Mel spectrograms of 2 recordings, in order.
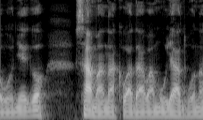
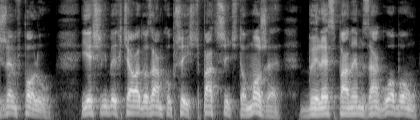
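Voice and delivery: louder, firm orders; commanding knight; 5 semitones higher, 7 dB louder than usual. Acted. Knight giving his servant orders before battle, firm. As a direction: command briskly.

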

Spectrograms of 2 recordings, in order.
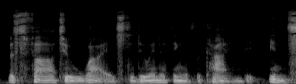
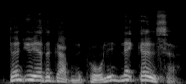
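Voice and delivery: fast, high urgent plea; 10 semitones higher, faster than usual. Acted. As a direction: hurry him, he must let go. Sam urging Winkle to let go.

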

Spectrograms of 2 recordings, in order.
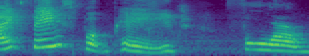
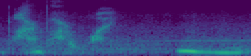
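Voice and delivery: breathy whisper to herself; 7 semitones lower, 25 dB quieter than usual. Real, not acted. Repeating a viewer's comment to herself, whispered. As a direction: whisper the words under her breath.

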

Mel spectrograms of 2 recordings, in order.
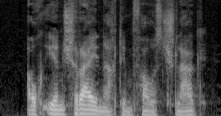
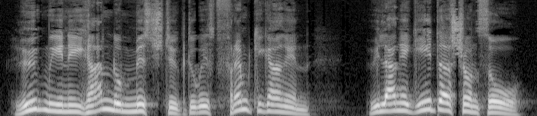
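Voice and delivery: furious yell; 8 semitones higher, 10 dB louder than usual. Acted. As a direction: shout it, much louder and higher. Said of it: "Er schrie immer lauter". (wütend schreiend, laut und hoch)

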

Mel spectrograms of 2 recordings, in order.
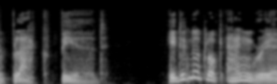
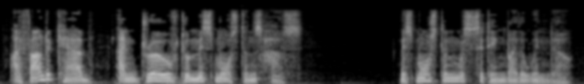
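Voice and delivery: ordinary delivery

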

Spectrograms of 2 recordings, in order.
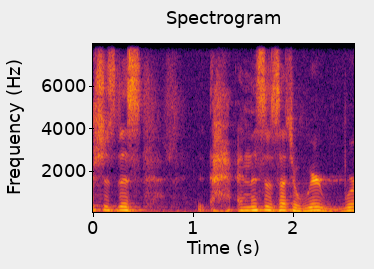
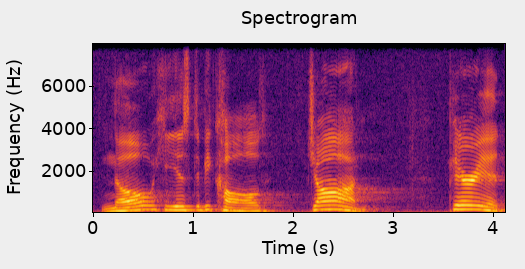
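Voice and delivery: louder, firm, falling finality on John; emphatic declaration; 2 semitones higher, 3 dB louder, slower than usual. Acted. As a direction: plant your feet on each word. Preacher restates Elizabeth emphatically.

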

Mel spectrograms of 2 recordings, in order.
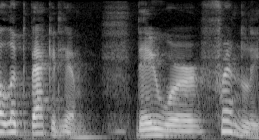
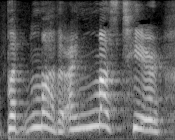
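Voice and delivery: put-on high, insistent child protest; raised, high little-boy plea; pleading boy; 11 semitones higher, 4 dB louder than usual. A narrator's reading. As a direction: beg mother urgently, pitched way up. Boy protests against bedtime.

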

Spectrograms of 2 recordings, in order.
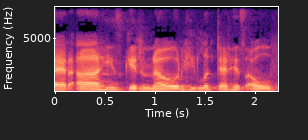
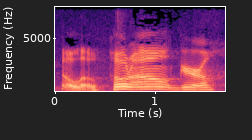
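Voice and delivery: usual speaking voice

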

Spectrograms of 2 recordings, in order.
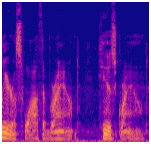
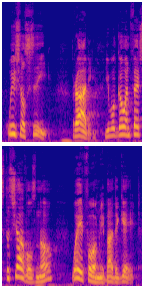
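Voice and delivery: put-on higher, louder old foreign gentleman; old caretaker voice; 8 semitones higher, 6 dB louder than usual. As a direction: read the stone like a courteous old man. Old man gives orders.

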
